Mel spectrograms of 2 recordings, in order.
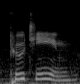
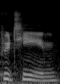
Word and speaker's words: poutine: I know it's you there's a careful line how to say it cuz if you say it wrong it's a it's a completely inappropriate thing I said poutine didn't I yeah you did say poutine and you're saying Putin wait there's a wrong way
